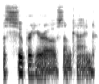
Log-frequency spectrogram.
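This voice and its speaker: A man playing a tabletop game, with expressive, jokey banter. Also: sits low, normal speed, creaky, husky, no room sound, studio quality. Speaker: player. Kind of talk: casual tabletop play.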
